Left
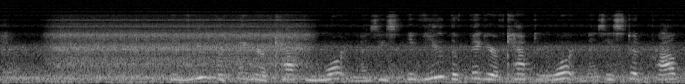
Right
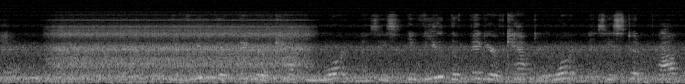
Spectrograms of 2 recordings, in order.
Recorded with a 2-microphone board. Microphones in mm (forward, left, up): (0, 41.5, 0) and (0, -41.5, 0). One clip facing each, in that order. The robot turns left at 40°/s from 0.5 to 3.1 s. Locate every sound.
1.7 s a woman speaking: 130° left, 3 m; by 4.0 s 70° left, 3 m
4.1 s a woman speaking: 50° left (ahead or behind), 1.6 m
